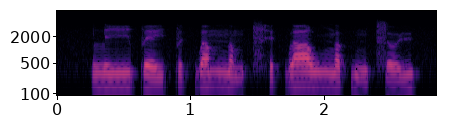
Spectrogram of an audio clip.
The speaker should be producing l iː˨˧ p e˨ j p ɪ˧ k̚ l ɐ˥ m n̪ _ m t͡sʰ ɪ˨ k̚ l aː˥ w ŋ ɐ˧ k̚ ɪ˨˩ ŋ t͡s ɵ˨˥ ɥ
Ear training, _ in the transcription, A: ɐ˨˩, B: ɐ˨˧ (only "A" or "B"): A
